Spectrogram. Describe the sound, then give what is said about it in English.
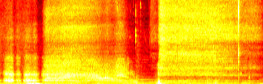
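A big, deep breath, heard as a long, steady, airy rush of air lasting several seconds, alone without any talk. “Let's take a big ass breath.”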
